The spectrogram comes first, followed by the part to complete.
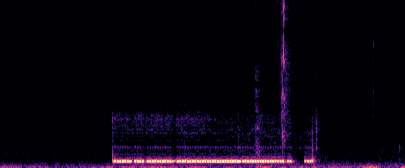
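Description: Telephone ringback tone heard through a smartphone's speakerphone while an outgoing call rings: one steady ring about two seconds long, starting about a second in, followed by a short blip.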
